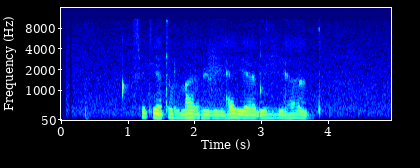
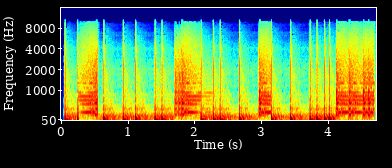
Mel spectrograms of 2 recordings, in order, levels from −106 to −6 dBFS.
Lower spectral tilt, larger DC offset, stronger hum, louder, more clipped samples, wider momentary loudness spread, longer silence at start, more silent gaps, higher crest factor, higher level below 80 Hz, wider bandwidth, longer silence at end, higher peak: about the same, -7.5 dB/octave vs -6.5 dB/octave; second, under 0.1% vs 0.7%; neither; second, -54 LUFS vs -13 LUFS; second, under 0.1% vs 2%; first, 12 LU vs 5 LU; first, 0.9 s vs 0.05 s; neither; first, 18 dB vs 12 dB; second, under -90 dBFS vs -18 dBFS; about the same, 11 kHz vs 10.5 kHz; first, 1.05 s vs 0 s; second, -38 dBFS vs 0 dBFS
